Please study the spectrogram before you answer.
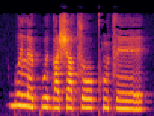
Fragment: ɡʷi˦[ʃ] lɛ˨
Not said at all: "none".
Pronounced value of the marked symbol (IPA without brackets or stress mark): none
